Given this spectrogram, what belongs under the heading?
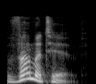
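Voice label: "vomitive", British English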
